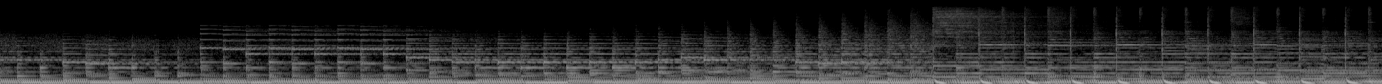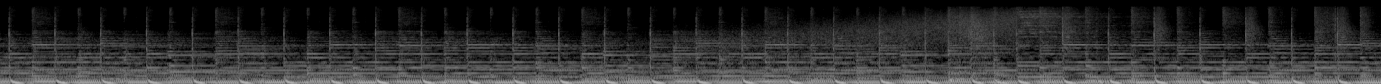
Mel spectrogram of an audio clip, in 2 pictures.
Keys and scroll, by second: 22.7 alt+space.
